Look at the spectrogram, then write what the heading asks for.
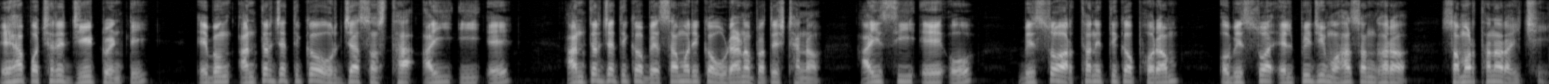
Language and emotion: Odia, neutral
